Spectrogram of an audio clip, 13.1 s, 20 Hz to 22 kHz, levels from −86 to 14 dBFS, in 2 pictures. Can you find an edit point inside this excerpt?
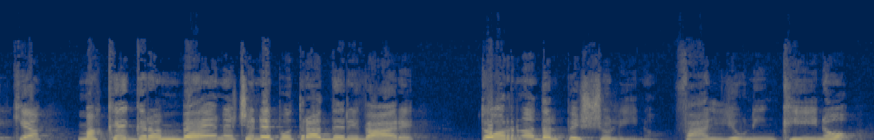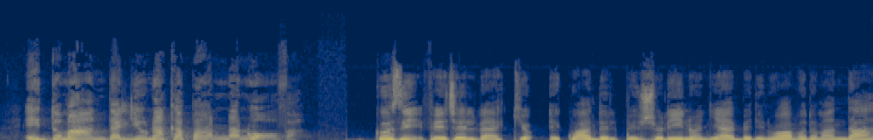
no; 0 cuts

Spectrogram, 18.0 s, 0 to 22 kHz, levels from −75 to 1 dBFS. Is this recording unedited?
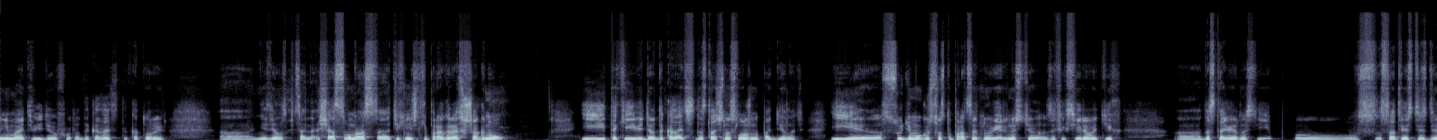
yes; 0 cuts

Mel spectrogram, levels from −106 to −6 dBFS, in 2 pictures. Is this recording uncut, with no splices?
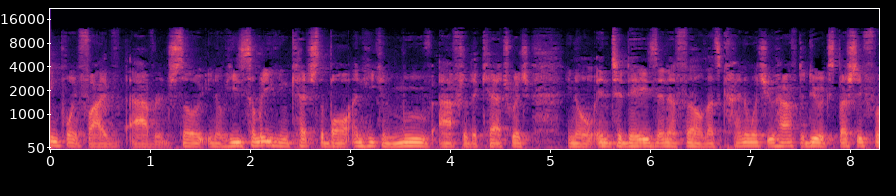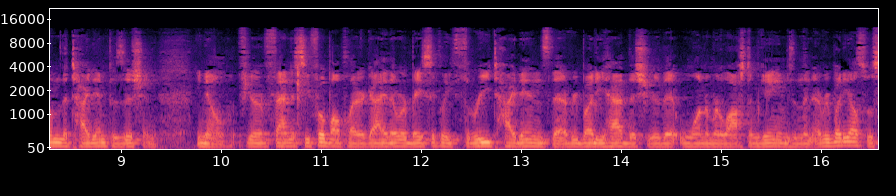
yes; 0 cuts

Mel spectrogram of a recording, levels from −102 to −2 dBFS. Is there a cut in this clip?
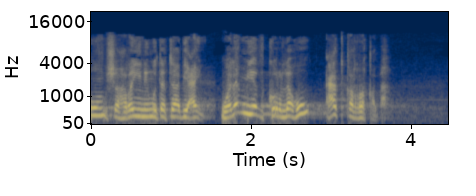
yes; 1 cut; at 1.5 s

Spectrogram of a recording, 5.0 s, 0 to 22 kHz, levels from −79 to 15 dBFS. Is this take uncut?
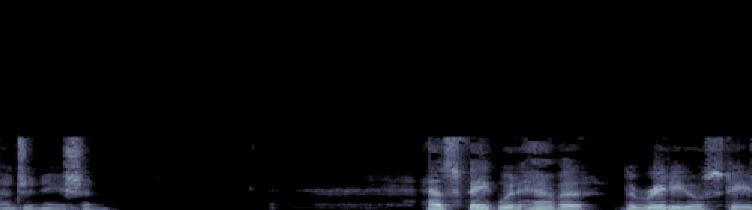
yes; 0 cuts

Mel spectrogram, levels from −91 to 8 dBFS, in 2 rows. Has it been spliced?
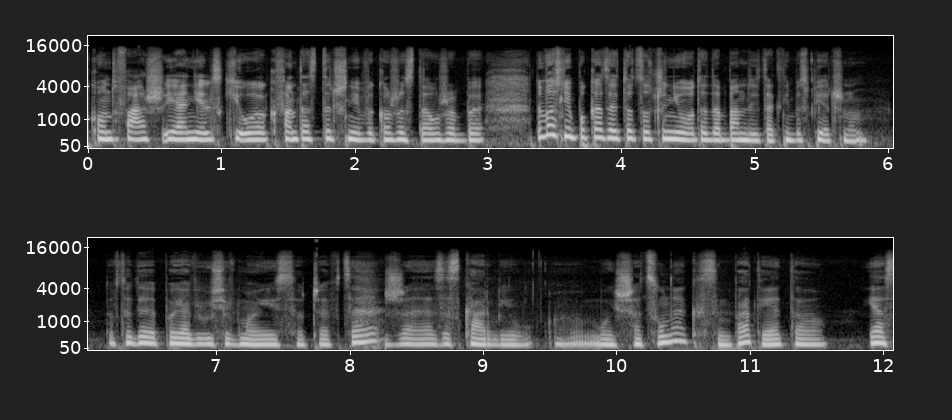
yes; 1 cut; at 8.3 s

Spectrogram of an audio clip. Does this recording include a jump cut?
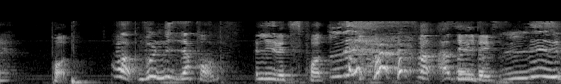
no; 0 cuts

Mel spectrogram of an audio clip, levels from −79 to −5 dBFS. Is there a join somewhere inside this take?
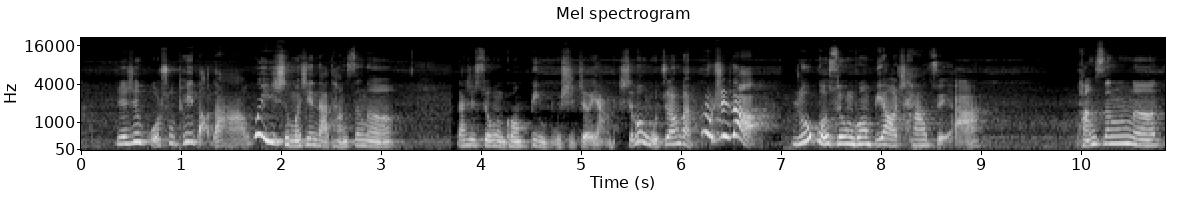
yes; 3 cuts; at 3.7 s, 5.3 s, 7.0 s

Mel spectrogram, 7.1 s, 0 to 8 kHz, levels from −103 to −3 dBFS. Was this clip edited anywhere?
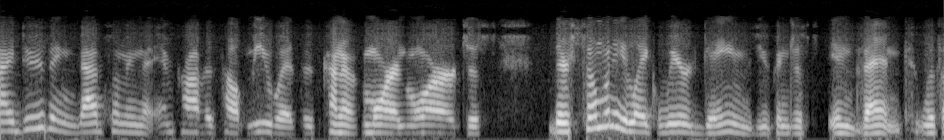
no; 0 cuts

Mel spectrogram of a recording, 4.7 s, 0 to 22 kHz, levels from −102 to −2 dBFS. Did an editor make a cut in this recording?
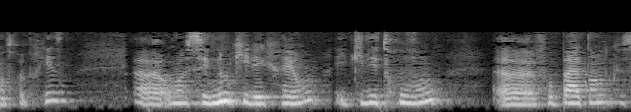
yes; 2 cuts; at 0.9 s, 2.5 s

